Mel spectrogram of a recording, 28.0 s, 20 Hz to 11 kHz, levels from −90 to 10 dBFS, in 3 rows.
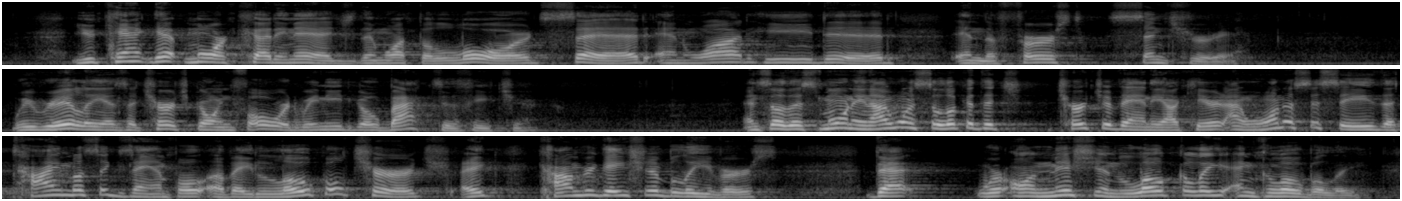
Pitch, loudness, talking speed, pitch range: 165 Hz, -28 LUFS, 155 wpm, 135-195 Hz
